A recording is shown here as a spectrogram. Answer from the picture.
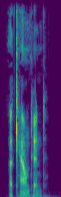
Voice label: "accountant", en US; gcompris

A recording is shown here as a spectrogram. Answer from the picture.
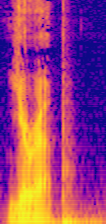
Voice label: "europe", en_US; gcompris; geography

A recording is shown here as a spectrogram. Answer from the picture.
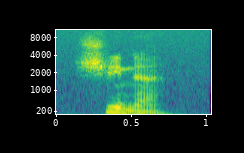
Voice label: "china", pt; gcompris; geography

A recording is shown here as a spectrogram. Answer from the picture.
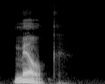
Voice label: "milk", en US; gcompris

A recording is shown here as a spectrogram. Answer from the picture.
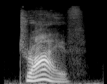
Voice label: "drive", en US; gcompris

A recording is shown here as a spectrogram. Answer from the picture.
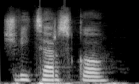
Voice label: "switz", cs; gcompris; geography

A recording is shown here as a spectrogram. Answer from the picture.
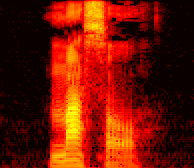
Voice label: "muscle", en US; gcompris

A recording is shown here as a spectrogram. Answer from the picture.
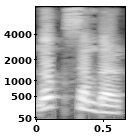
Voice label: "luxembourg", id; gcompris-data; geography

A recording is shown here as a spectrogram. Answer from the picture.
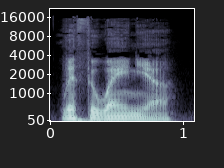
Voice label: "lithuania", en US; gcompris; geography

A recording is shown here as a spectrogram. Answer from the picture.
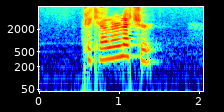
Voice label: click on letter, ga; gcompris-data

